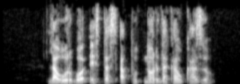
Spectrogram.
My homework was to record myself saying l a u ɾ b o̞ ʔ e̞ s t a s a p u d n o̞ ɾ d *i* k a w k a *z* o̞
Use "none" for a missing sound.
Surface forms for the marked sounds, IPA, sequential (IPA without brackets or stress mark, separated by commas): a, z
